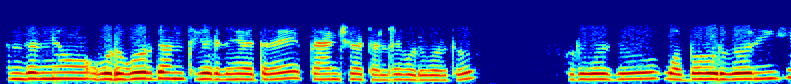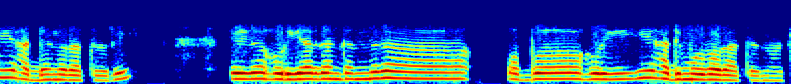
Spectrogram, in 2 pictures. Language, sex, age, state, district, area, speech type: Kannada, female, 18-30, Karnataka, Gulbarga, urban, conversation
